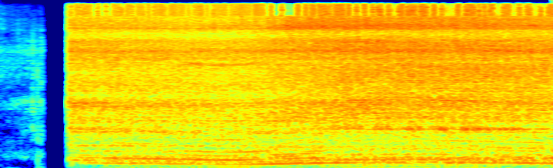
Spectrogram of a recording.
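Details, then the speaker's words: Honda Civic Si with a swapped-in junkyard engine, after replacing a leaking intake gasket that caused a coolant leak, clutch tested OK: catches and settles into an even, steady idle with a smooth low rumble and no ticks or misses. Normal idle. "Sounds good. We already tested the clutch and everything. Everything's all A-OK."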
